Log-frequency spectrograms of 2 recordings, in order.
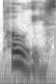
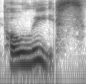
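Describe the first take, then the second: First: It is said with a Western Canadian accent. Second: It is said with a Southern US accent. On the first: "instead of police" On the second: "someone from the southern states who will say police"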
